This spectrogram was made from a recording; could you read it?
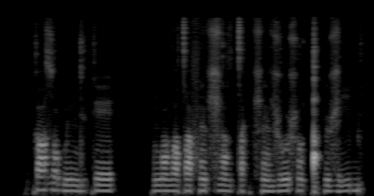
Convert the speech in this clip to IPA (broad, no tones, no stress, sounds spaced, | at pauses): k ɤ zˤ u b ĩ n d y k e | n ɔ̃ ðˤ e tˤ i f ɛ̃ ʂ ʐ ɑ̃ z tˤ ə k ʂ ɛ̃ ʐ u ʂ ɔ̃ ǃʰ y ʐ i b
